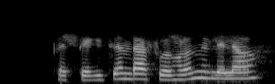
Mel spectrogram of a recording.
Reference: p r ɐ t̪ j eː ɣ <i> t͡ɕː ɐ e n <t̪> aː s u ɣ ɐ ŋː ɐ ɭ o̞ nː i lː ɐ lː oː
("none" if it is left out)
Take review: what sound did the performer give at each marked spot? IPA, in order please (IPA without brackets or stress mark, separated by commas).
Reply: i, d̪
